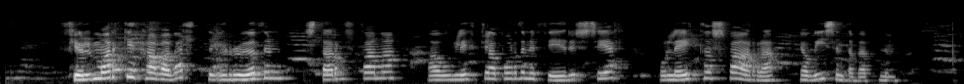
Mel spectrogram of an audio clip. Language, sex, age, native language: Icelandic, female, 30-39, Icelandic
